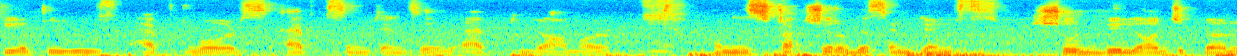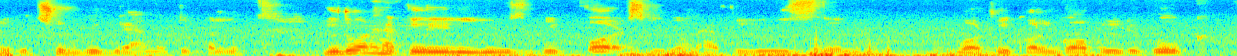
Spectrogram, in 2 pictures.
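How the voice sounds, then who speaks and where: A man's voice: fairly low pitch, noisy background. A man from Jharkhand with a Bihari-Jharkhand Indian English accent, giving an earnest, explanatory online lecture on interview skills, with frequent restarts and repetitions. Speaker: career guidance speaker.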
